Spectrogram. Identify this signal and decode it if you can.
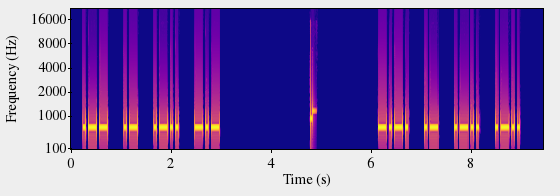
Morse code, heard as a keyed tone, about 22 wpm, spaced as for 16 wpm, 700 Hz. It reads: WALK CALL
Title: 2x Character Spacing - Top 300 Words - 22wpm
